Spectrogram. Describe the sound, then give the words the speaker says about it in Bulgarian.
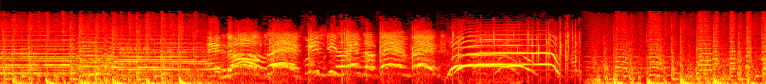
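A group of women, the Jim Beam girls, cheer loudly for their football team, BMW Club Bulgaria, with high-pitched shouts, rising whoops and chant-like calls overlapping in a sustained, energetic burst that barely pauses. “Чуйте как момичетата на Джим Бим горещо подкрепяха своят тим.”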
